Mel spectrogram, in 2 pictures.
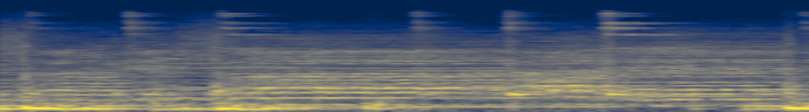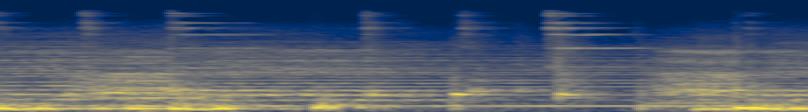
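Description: Devotional kirtan music: a harmonium playing sustained chords under a chorus of voices singing the chant, with a drum and karatala hand cymbals keeping a steady beat.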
